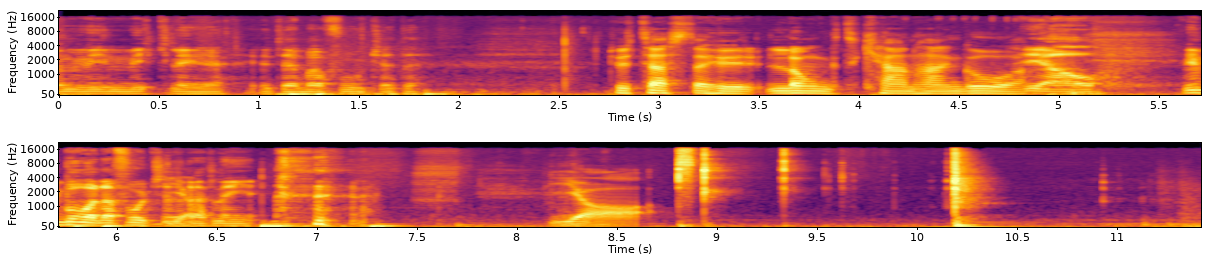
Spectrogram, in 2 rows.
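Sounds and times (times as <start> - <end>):
speech: 0.0 - 2.1, 2.8 - 7.4, 8.2 - 8.7
laughter: 6.8 - 7.4
drink can being opened with a sharp crack: 8.8 - 10.4.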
